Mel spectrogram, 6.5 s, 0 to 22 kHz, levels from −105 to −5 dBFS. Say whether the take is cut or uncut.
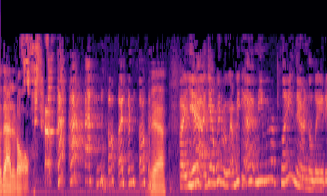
cut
